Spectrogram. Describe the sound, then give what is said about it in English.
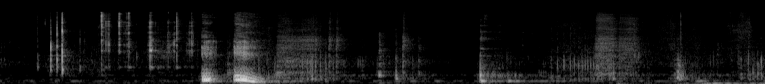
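Quiet sips of water with small wet mouth clicks, a couple of louder gulping swallows, then softer sipping and breathing, with no one talking; a person drinking water after a long reading aloud. “After a long reading, I always need to have a zip of water.”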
